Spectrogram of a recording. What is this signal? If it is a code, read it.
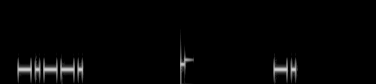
Morse code, heard as a keyed tone, about 27 wpm, 700 Hz. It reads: <KN> N
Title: Single Character (Letter:Number:Punctuation:Prosign) Alt 28wpm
